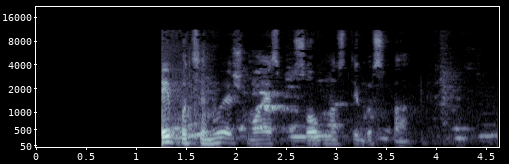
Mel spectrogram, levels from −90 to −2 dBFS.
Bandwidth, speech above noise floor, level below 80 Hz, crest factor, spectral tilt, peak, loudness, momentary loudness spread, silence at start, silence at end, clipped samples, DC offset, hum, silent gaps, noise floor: 11.5 kHz; 19 dB; -72 dBFS; 24 dB; -4.5 dB/octave; -8 dBFS; -30 LUFS; 23 LU; 1.25 s; 0 s; under 0.1%; under 0.1%; none; none; -49 dBFS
